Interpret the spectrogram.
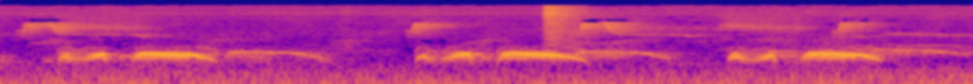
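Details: Spotted dove of the Malaysian breeding strain giving the 'chụp chụp ô' cooing style: three low phrases of two short coos and one long, wavering coo, repeated about every two seconds, with thin high chirps from other birds behind.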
